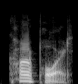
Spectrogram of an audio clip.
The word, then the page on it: carport: American English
